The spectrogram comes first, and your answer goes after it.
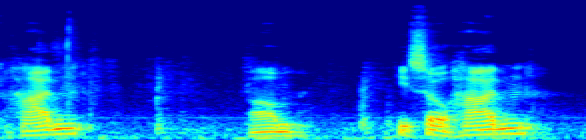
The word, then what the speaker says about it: harden: Okay, so this next word, harden, but I I've heard my wife pronounce it a little different uh differently when she's talking about my son, and it's kind of like um Haden, right? Haden.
